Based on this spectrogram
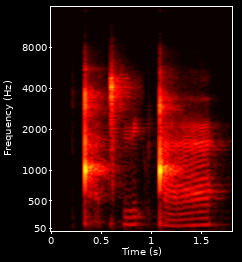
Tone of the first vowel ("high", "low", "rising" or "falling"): low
